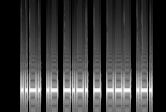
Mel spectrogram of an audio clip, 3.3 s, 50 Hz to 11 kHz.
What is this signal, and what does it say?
Morse code, heard as a keyed tone, about 28 wpm, 700 Hz. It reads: FACTOR
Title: Six Letter Words - 28wpm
